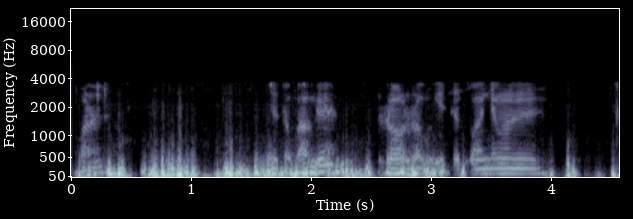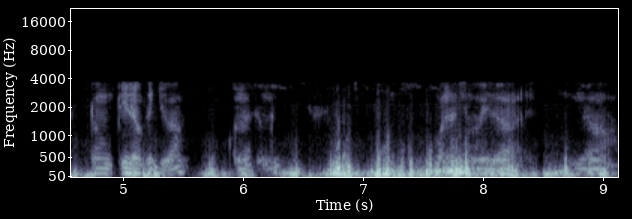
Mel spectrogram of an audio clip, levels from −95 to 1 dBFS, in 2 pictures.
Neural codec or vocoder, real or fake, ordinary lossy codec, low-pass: codec, 16 kHz, 4 kbps, FunCodec, trained on Chinese and English, 50 frames a second; fake; none; 3.6 kHz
